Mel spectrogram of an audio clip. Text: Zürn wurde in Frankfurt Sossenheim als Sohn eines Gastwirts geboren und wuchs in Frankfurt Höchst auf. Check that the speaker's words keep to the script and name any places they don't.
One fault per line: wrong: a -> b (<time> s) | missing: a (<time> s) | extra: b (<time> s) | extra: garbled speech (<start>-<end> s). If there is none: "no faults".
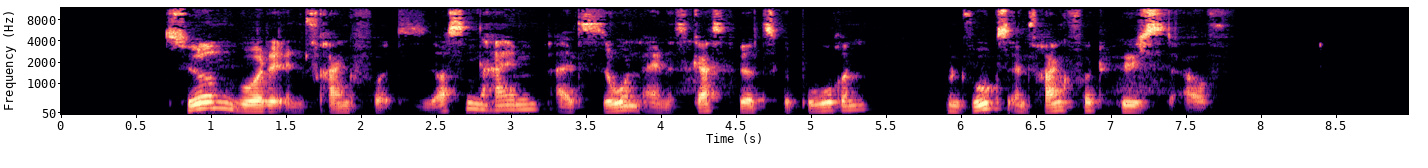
no faults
